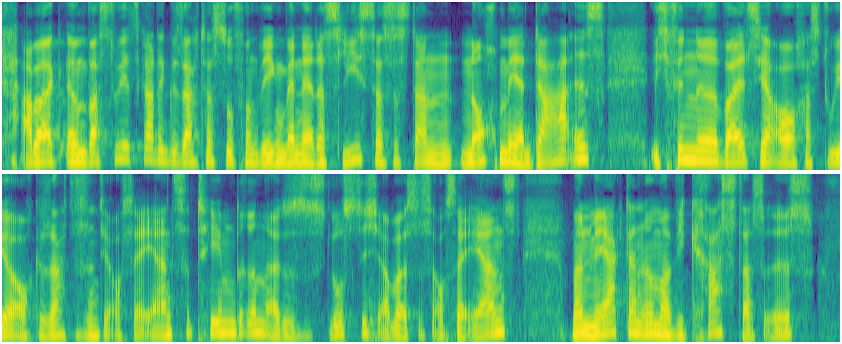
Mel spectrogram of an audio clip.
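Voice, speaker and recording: A man with an unremarkable speaking voice talks at a fairly quick pace, his fairly high pitch showing ordinary pitch variation. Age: 20s. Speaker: podcast co-host. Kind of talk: casual chat. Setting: home kitchen.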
